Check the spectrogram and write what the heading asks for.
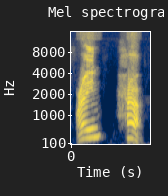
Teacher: এরপরে কণ্ঠনালীর মধ্য হতে এই দুইটি হরফ পড়তে হবে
